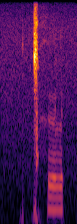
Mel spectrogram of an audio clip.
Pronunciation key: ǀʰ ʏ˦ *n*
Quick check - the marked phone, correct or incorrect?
incorrect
